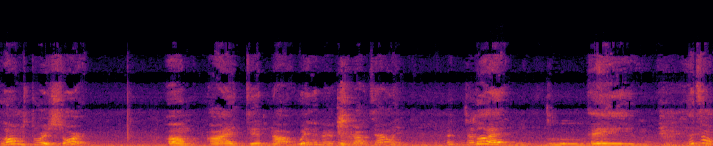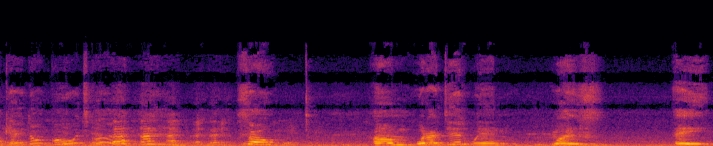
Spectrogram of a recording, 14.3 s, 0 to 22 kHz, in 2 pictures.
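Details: 22-year-old man born prematurely at about one pound, vocal folds developing after birth and still not closing fully; breathy high-pitched voice from incomplete vocal fold closure.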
